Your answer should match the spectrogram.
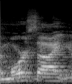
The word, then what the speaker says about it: Morsi: by islamist President Mohammad Mory or Morsi I think it's pronounced has taken over the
